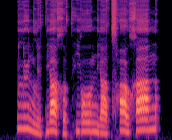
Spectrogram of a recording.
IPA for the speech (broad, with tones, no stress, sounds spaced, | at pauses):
l y˥˩ n l i˩ t̪ j ä˥˩ x ɤ˩ t̪ʰ j o˥ ʊ̯ n̪ j ä˨˩ t͡sʰ ɑ˥˩ ʊ̯ x a˥ n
